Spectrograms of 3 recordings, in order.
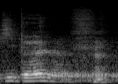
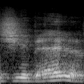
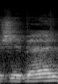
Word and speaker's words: Giebel: ces annéeslà à Paris donc ils l'ont un peu francisé c'estàd la façon de le prononcer ils ont décidé de le prononcer jbelle ça faisait plus français entre guillemets plus qu'allemand quoi et donc c'est resté comme ça voilà moi j'ai toujours entendu jbelle et du coup il se prononce comme ça alors qu'à la base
